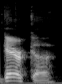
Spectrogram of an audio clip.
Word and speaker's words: Goeke: Chris Gerka. I'm gonna do it. Was first of all, his name is just fun to say because it's spelled Goeke, but it's pronounced Gerka.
